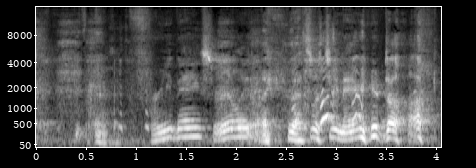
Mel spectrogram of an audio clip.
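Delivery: high, incredulous question through laughter; laughing disbelief. Real, not acted. Storyteller reacting to absurd dog name, laughing disbelief. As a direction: ask it amused and appalled, cracking up.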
